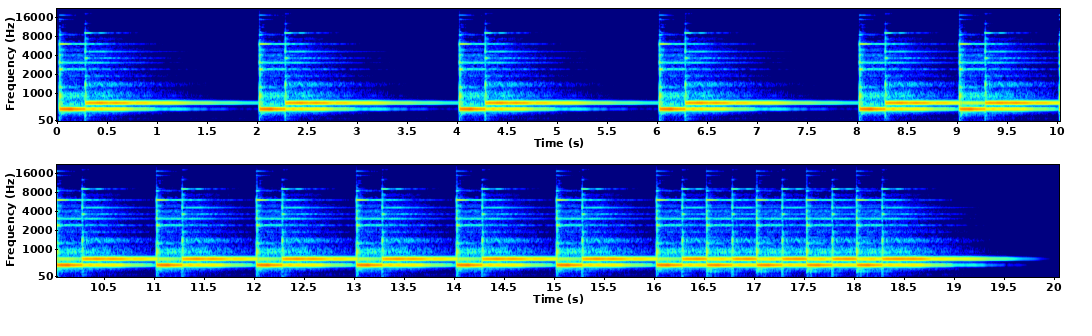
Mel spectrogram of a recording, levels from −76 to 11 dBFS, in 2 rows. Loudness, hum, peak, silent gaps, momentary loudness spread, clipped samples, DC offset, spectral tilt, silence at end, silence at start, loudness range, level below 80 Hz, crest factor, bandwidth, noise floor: -15 LUFS; none; -4 dBFS; none; 13 LU; under 0.1%; under 0.1%; 0 dB/octave; 0.5 s; 0.05 s; 5 LU; -66 dBFS; 12 dB; 18.5 kHz; -48 dBFS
